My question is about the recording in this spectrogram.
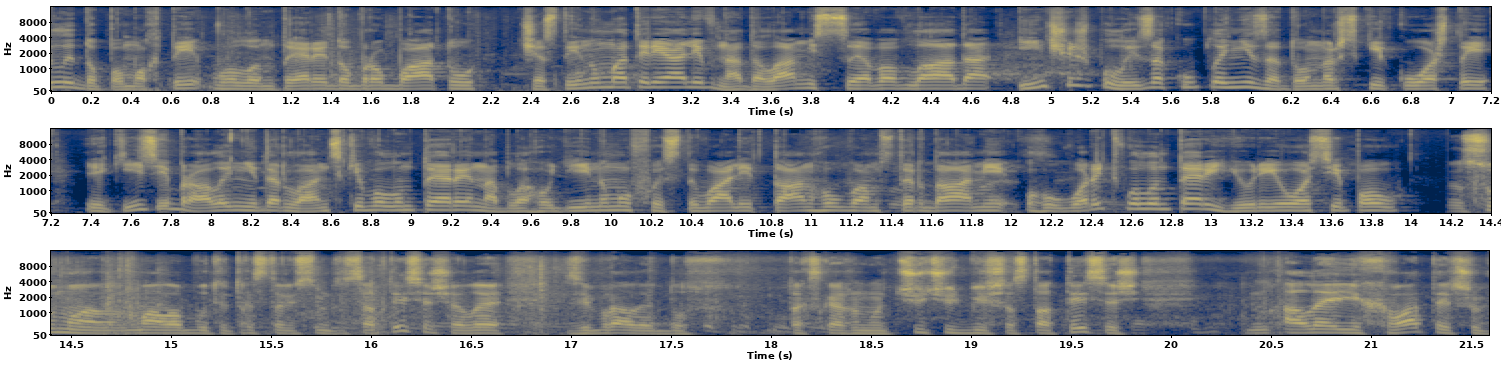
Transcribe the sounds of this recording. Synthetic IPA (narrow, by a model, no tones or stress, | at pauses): lˠɪd̪ɔpɔmɔxt̪ɪʋɔlˠɔnt̪ɛɾɪd̪ɔbɾɔbɑt̪ʊ | t͡ʃɐst̪ɪnʊmɐt̪eɾʲiɑlʲiwnɐd̪ɐlˠɑmʲisʲt̪sɛʋɐʋlˠɑd̪ɐinʃʲiʒbʊlˠɪzɐkuplˠenʲizɐd̪ɔnɔrsʲkʲikɔʃt̪ɪ | jɐkʲizʲibɾɑlˠɪnʲid̪e̞rlˠɑnʲsʲkʲiʋɔlˠɔnt̪ɛɾɪnɐblˠɐɦɔdʲijnɔmʊfest̪ɪʋɑlʲit̪ɑnɦɔwʋɐmst̪e̞rd̪ɑmʲiɦɔʋɔɾɪtʲʋɔlˠɔnt̪ɛrjuɾʲijɔsʲipɔw | sumɐmɑlˠɐbut̪ɪt̪ɾɪst̪ɐʋʲisʲimd̪esʲat̪ːɪsʲɐt͡ʃɐlˠɛzʲibɾɑlˠɪd̪ɔt̪ɑkskɑʒɪmɔt͡ʃut͡ʃːut̚ʲbʲilʲʃɛst̪ɑt̪ɪsʲɐt͡ʃʲ | ɐlˠɛjixxʋɑt̪ɪʃɔ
